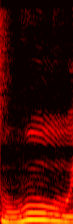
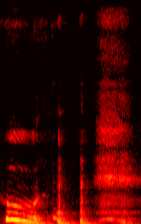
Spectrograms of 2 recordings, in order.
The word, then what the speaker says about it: who: ear started tingling like, no, it's not woo, it's who. But of course, there was a journey that led me from being a chronic woo pronouncer to someone that now knows the truth in terms of how it should be pronounced, to the point where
